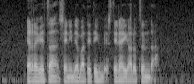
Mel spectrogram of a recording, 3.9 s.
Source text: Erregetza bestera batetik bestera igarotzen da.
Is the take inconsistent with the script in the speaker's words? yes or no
yes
